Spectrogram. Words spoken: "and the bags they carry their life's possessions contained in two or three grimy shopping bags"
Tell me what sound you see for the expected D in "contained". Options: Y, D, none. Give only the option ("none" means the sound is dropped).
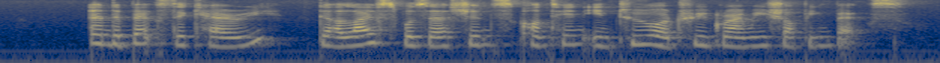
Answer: none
